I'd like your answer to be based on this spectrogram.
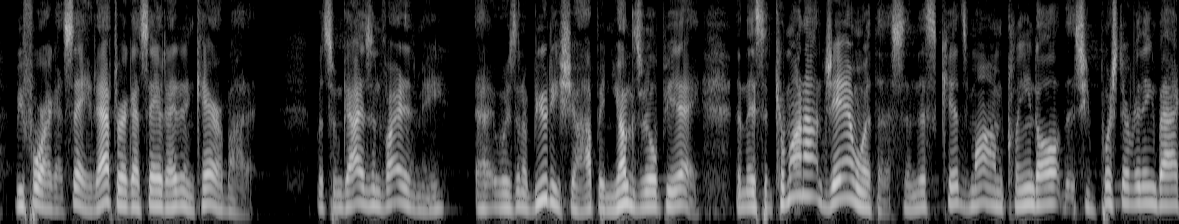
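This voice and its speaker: A man's fairly high voice with an American accent at a very fast pace, ordinary pitch variation, and a very clean recording with a silent background. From northwestern Pennsylvania. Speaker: church member sharing faith story. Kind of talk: testimony.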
